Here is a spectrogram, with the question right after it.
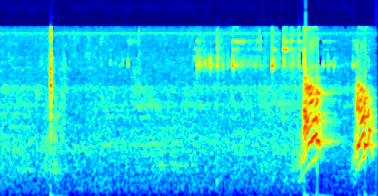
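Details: Two puppies, a Beagle and a Jack Russell, at play: after quiet rustling and a few clicks, two sharp high yipping barks close together near the end, the second slightly shorter.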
